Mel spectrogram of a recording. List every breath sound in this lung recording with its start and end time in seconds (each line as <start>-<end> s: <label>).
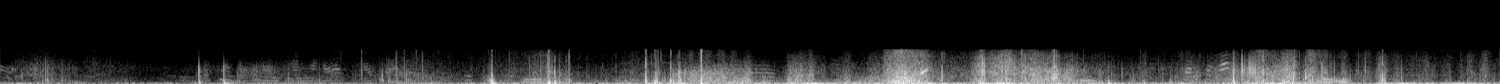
0.00-0.76 s: inhalation
0.77-1.87 s: exhalation
1.86-3.45 s: crackles
1.89-3.46 s: inhalation
3.44-4.84 s: exhalation
3.46-4.88 s: crackles
4.85-6.37 s: inhalation
5.16-5.78 s: wheeze
6.36-8.42 s: exhalation
7.37-7.84 s: wheeze
8.44-9.65 s: inhalation
9.07-9.67 s: stridor
9.66-11.53 s: exhalation
10.31-11.53 s: wheeze
11.82-13.73 s: inhalation
13.13-13.73 s: wheeze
